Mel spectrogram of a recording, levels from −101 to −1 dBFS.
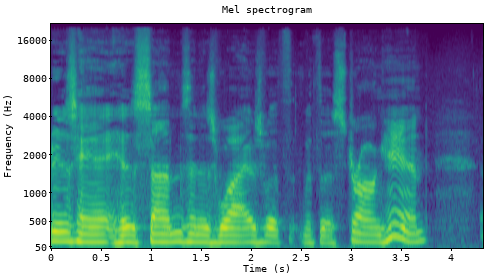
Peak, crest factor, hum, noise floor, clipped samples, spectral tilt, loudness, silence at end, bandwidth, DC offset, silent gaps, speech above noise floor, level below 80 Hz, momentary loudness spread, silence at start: -2 dBFS; 16 dB; none; -51 dBFS; under 0.1%; -6 dB/octave; -19 LUFS; 0 s; 19 kHz; under 0.1%; none; 33 dB; -52 dBFS; 10 LU; 0 s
